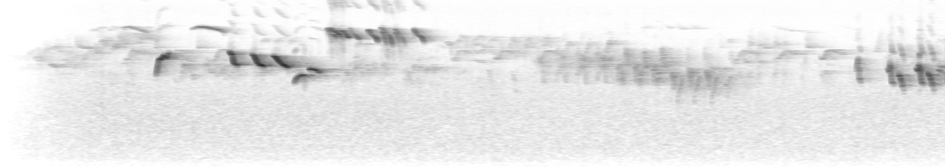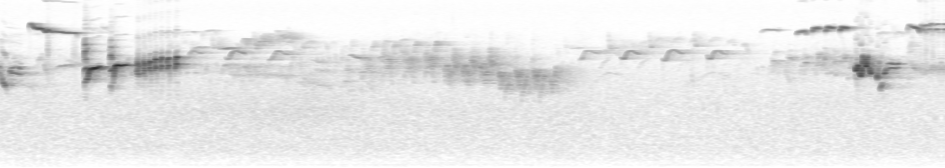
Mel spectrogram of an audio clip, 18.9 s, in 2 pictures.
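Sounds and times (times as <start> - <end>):
European robin song: 0.4 - 18.8.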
